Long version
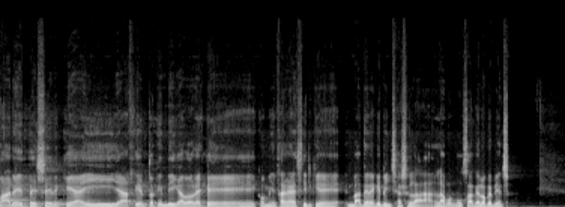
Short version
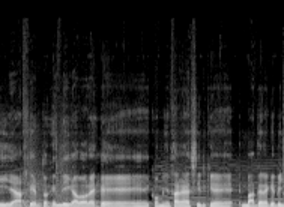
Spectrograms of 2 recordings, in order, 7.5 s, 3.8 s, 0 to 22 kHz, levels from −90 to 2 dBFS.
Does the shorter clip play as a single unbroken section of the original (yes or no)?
yes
